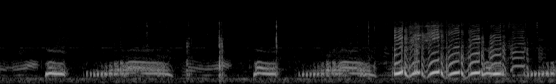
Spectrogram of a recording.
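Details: Barbary dove calls played as a lure to excite other doves. Short bright coos alternate with longer falling coos, ending in a rapid rolling burst of bubbling notes. A steady high whine sits behind.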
